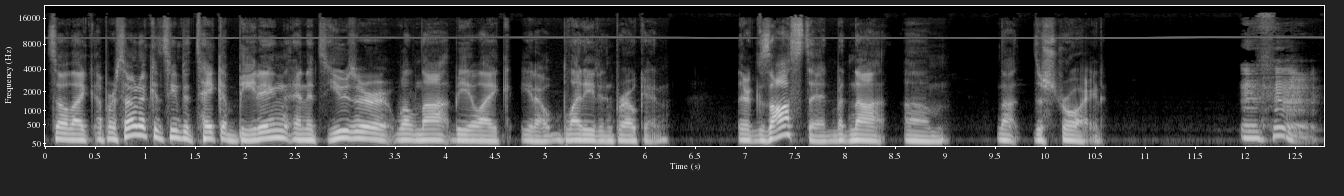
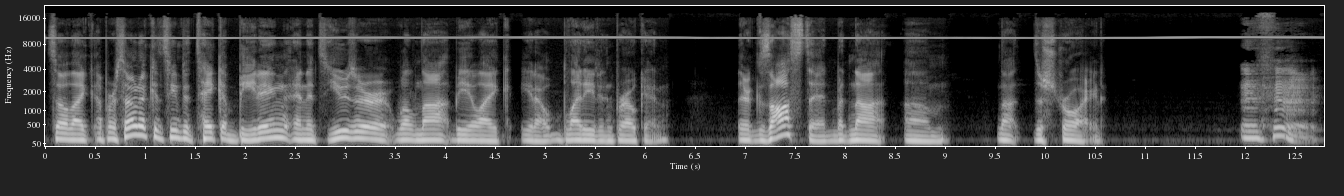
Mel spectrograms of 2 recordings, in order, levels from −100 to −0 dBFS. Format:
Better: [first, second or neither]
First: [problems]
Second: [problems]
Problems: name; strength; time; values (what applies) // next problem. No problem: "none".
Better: first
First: high-pitched whine; faint; throughout; 9.5 kHz, 25 dB below the speech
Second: high-pitched whine; loud; throughout; 9.5 kHz, 9 dB below the speech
